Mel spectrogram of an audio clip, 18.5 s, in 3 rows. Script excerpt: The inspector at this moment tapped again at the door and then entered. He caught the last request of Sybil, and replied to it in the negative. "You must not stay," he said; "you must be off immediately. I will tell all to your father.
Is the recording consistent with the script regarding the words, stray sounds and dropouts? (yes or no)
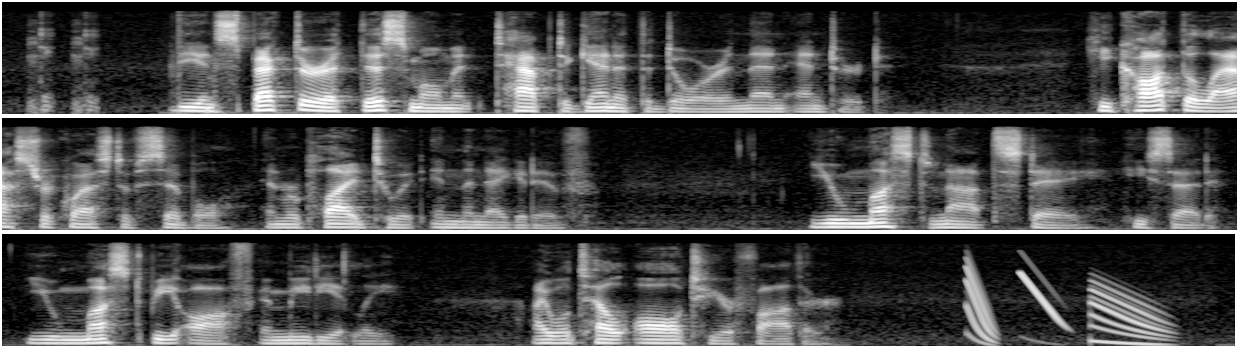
no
